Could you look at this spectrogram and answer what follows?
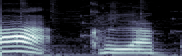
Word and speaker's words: เครือ: ไป ค่ะ นัก เรียน ตัว คอควาย กับ ตัว รอ เรือ นะ คะ อ่าน รวม กัน จะ อ่าน ได้ ว่า เครือ กล้วย นะ คะ อ่ะ ต่อ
